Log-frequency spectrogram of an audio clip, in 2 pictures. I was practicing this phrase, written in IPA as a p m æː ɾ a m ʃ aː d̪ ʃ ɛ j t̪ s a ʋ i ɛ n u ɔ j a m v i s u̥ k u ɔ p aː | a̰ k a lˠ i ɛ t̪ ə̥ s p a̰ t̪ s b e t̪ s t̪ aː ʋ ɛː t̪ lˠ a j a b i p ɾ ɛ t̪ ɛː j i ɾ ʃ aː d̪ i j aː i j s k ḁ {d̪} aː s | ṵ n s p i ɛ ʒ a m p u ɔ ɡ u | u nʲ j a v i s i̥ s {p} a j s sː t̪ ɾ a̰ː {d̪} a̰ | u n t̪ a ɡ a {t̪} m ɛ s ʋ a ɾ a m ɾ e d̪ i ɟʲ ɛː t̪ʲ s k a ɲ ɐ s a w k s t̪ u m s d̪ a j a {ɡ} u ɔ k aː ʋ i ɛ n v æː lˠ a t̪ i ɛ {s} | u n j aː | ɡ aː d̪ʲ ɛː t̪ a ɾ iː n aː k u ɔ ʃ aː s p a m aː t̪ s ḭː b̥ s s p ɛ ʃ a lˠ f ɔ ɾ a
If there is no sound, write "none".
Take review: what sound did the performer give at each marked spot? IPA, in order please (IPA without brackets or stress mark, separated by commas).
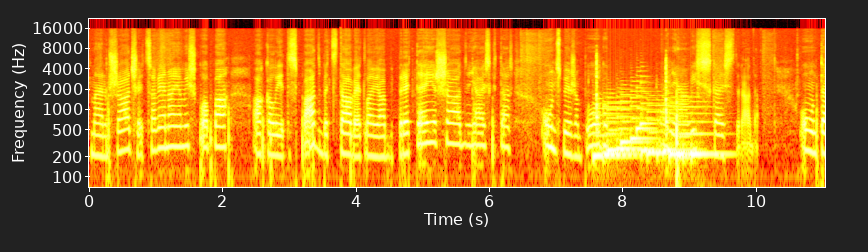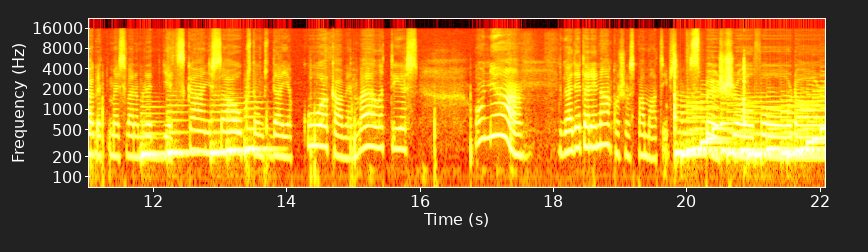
t̪, k, d̪, t̪, k, s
